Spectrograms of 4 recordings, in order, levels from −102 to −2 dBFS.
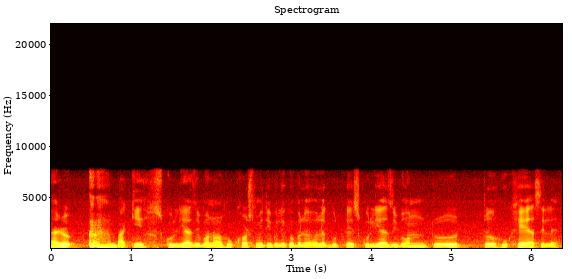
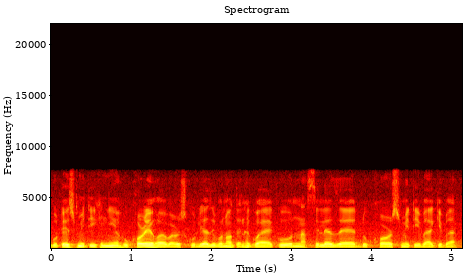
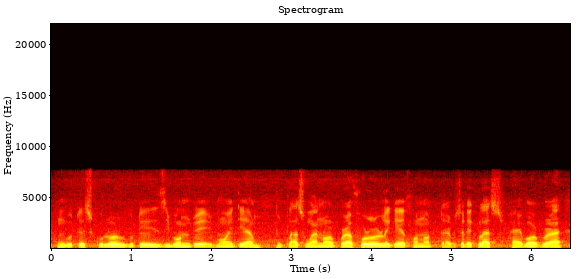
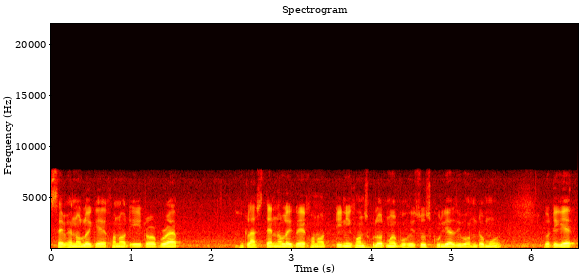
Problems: none marked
